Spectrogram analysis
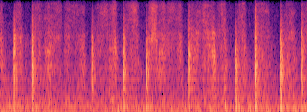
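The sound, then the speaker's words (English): Writing on a board during a mathematics lecture, made up of many quick scratchy strokes and taps in an uneven rhythm with no talk over them. “let me just write it”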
